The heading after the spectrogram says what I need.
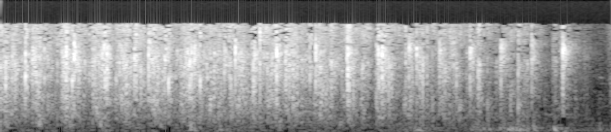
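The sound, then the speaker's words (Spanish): A church audience applauds during a sermon, clapping fast and steadily; faint, thin-sounding and band-limited, it dies away near the end. “Dale fuerte el aplauso al Señor,”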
